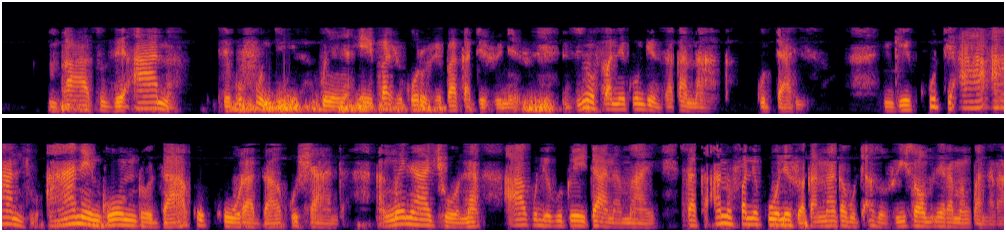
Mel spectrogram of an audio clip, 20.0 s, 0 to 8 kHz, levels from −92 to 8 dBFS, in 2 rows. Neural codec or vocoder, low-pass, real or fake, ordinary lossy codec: none; 7.2 kHz; real; AAC, 16 kbps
